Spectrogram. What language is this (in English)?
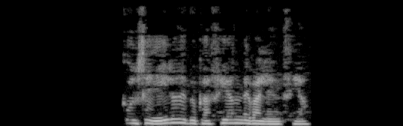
Galician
